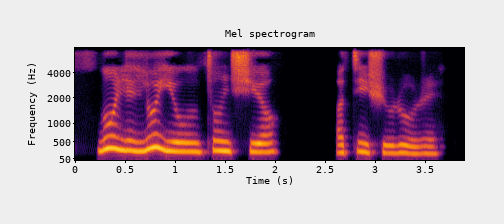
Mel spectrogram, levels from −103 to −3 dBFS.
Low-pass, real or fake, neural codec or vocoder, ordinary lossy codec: 7.2 kHz; fake; codec, 24 kHz, 0.9 kbps, WavTokenizer, large speech release; Opus, 64 kbps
